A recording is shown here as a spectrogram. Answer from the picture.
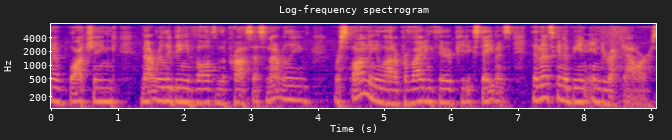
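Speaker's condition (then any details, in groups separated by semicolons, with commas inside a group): No condition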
